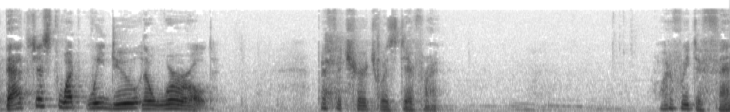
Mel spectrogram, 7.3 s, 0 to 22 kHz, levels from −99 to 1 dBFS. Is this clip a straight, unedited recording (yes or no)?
no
